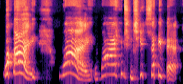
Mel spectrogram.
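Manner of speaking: high, drawn-out mock dismay; appalled pleading. Mom asking her child about the embarrassing confession, high and appalled. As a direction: wail it in comic exasperation.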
